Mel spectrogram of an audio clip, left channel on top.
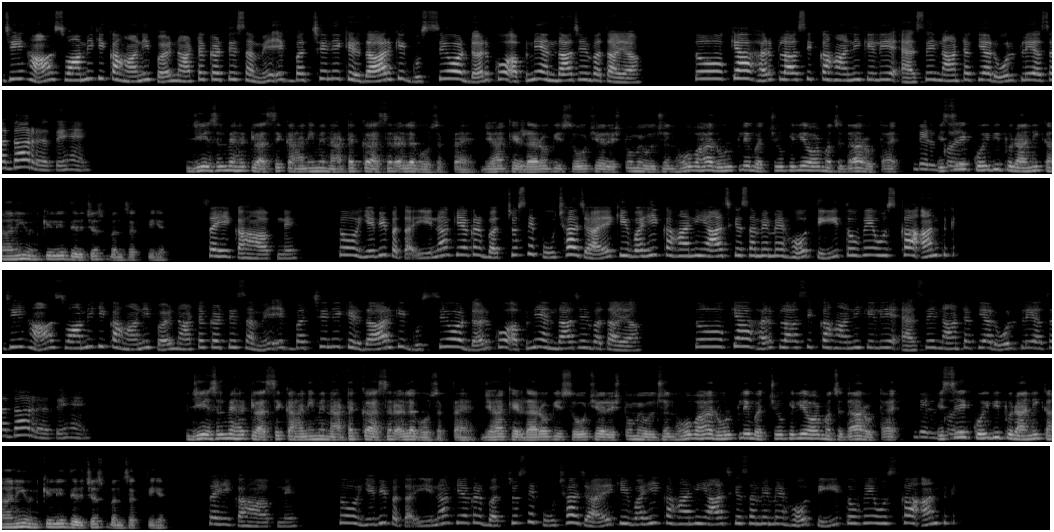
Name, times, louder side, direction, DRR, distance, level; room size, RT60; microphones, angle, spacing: voice 1, 0.0-6.4 6.9-11.4 15.7-15.8 19.6-20.2 23.1-24.0 24.4-30.5, left 6 dB, 45° left, 0.4 m, -34 dB
voice 2, 12.3-19.5 19.8-22.6, right 2 dB, 25° right, 0.4 m, -33 dB
3.3 x 2.0 x 2.6 m
head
